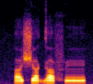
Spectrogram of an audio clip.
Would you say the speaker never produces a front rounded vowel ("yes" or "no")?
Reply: yes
